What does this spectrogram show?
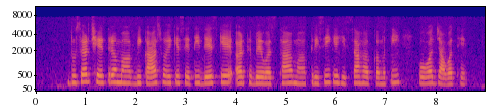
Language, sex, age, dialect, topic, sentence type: Chhattisgarhi, female, 18-24, Eastern, agriculture, statement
